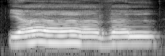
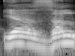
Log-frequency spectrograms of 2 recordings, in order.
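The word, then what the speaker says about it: يا ذا: ওয়াল ইকরাম, ইয়া যাল ইয়া জাল বলবেন, হ্যাঁ মেয়ের দোস্ত অনেকে আছেন ইয়া জাল বলেন না, ইয়া জাল বলে, এটা ভুল বাড়া উচ্চারণ হবে, সই শুদ্ধ করে, ইয়া যাল জালালি ওয়াল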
